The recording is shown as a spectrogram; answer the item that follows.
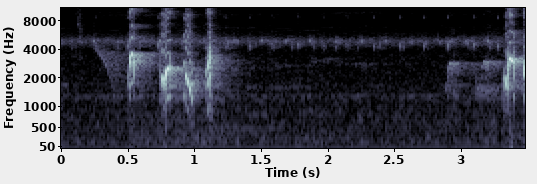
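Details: Red-whiskered bulbul singing a bright phrase of four liquid, warbled notes. A softer thin whistle follows, then the start of another loud note. Faint insect ticking continues behind.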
